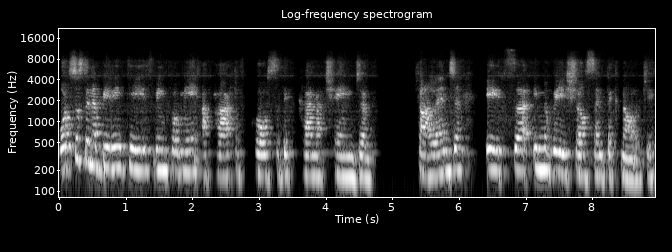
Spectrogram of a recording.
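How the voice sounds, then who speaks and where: A woman speaks in an Italian accent at a fairly low pitch. Her pace is fairly slow, with ordinary pitch variation. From Italy, Venice. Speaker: energy industry executive. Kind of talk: panel discussion.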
